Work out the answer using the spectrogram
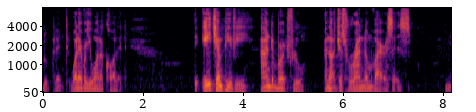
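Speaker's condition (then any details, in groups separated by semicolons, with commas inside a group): No condition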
